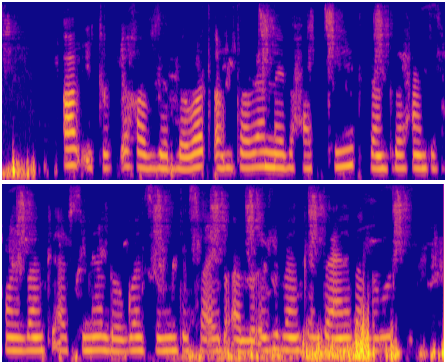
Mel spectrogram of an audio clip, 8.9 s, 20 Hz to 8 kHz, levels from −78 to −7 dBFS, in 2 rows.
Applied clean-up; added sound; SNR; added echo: none; none; none; none.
